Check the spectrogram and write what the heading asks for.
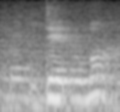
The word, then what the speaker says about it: denouement: The end is the resolution, or the denouement. Come on, 1, 2, 3. Denouement. Again, come on now. Come on, say it like you're French.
